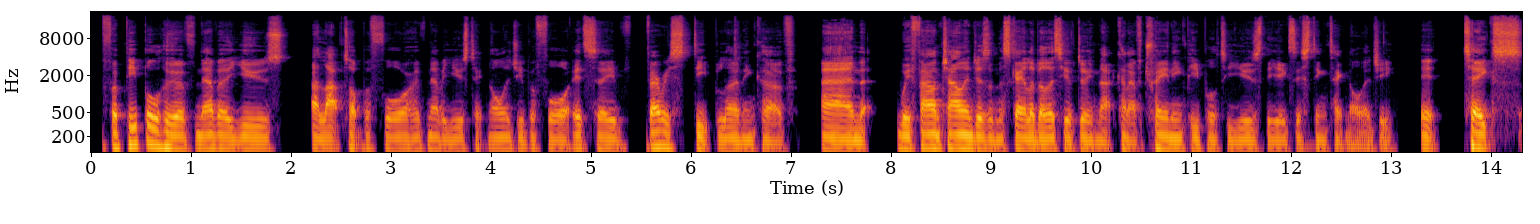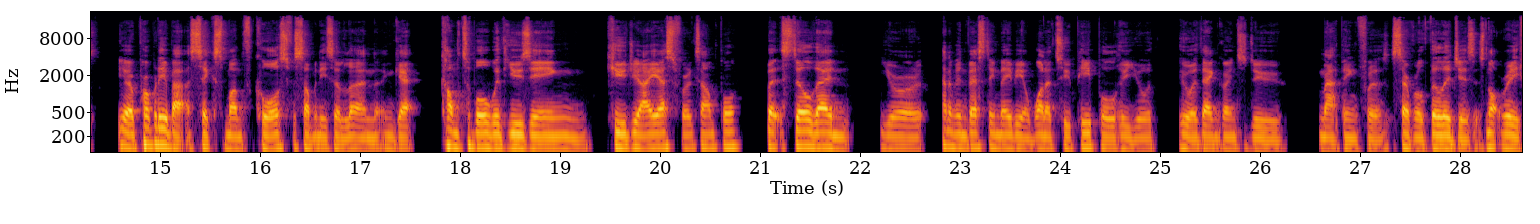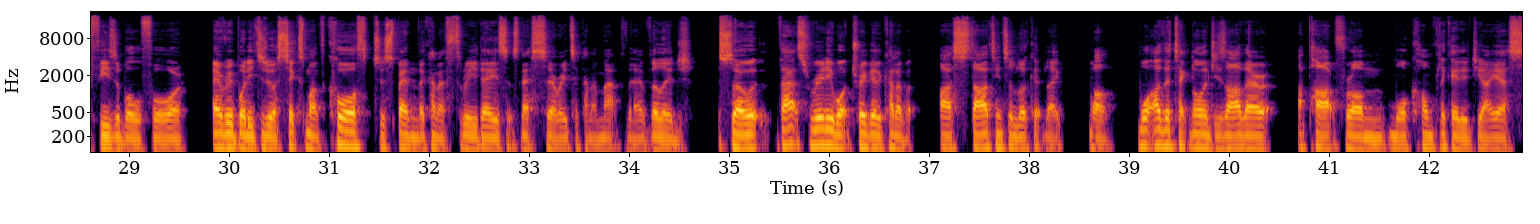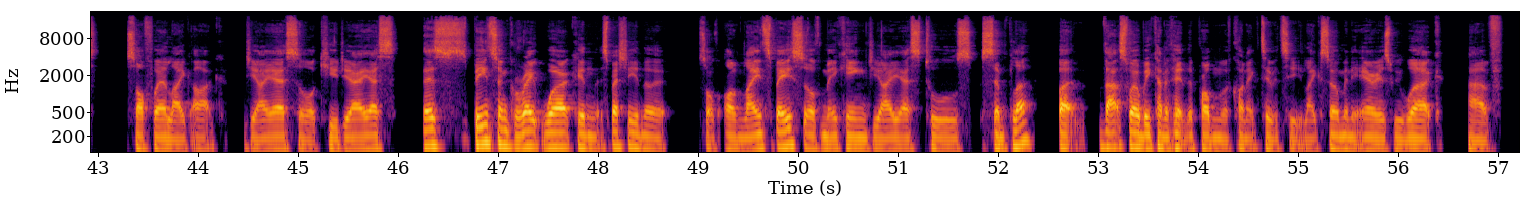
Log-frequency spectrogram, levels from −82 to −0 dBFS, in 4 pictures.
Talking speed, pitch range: 185 wpm, 95-110 Hz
